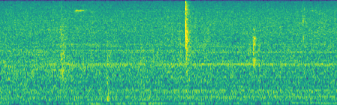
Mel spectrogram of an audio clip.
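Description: Glass beer bottle turned in gloved hands over a flame: a few faint, scattered clicks, the sharpest about two and a half seconds in, over quiet steady background noise.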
